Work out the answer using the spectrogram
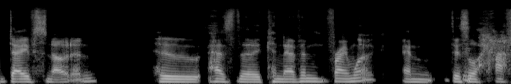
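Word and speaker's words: Cynefin: Snowden who has the Knevan framework and this will have to go into the show notes because KVan is not spelled the way it sounds. It's a Welsh word.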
